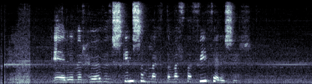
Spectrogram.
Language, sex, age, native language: Icelandic, female, 40-49, Icelandic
